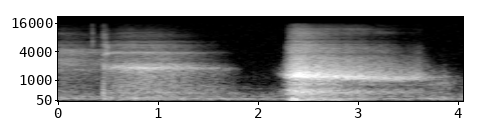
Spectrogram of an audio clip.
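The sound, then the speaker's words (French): Slow, deep breathing during a guided relaxation exercise: a soft, airy inhale followed by a louder, longer exhale that gradually fades, calm and unhurried. “Et pour que ça ne soit pas trop violent, et bien je vous invite à respirer profondément.”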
